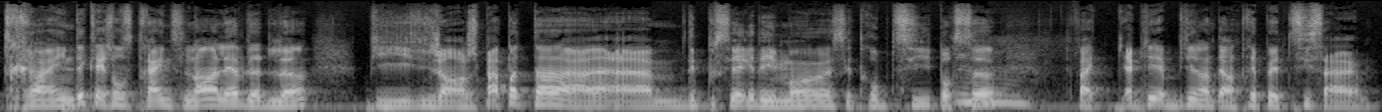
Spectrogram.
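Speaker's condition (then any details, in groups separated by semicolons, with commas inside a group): Stuttering and cluttering; lifelong, treated by Montréal speech therapist during pandemic; much improved, daily exercises continue, speaking faster after two weeks in Colombia; some words hard to get out, initial r blocks, very fast speech, words telescoped, unaware of speed; repeated sounds, repeated words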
